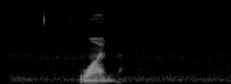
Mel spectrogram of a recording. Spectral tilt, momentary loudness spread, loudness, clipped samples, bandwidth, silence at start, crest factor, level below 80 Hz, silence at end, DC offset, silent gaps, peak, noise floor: -5.5 dB/octave; 19 LU; -33 LUFS; under 0.1%; 13.5 kHz; 0.8 s; 22 dB; -82 dBFS; 1.1 s; under 0.1%; none; -16 dBFS; -61 dBFS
